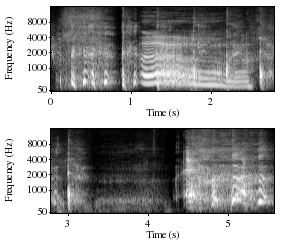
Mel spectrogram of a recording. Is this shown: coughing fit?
yes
